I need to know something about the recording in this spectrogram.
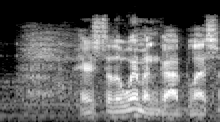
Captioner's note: David sighs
